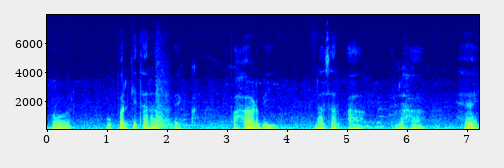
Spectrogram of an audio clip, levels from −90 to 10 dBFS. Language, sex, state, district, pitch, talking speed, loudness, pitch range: Hindi, male, Bihar, Saharsa, 125 Hz, 90 wpm, -35 LUFS, 115-135 Hz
